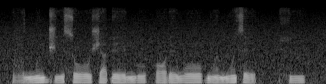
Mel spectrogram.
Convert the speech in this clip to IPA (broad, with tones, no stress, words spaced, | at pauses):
və˨ŋũ˦ d͡ʒi˨˦soː˧ʃa˧ ɗeː˧ŋu˦ | ɔ˧ɾe˦woː˦ɡʷɛ̃˨˦ ɡʷĩ˦se˨ | hi˧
